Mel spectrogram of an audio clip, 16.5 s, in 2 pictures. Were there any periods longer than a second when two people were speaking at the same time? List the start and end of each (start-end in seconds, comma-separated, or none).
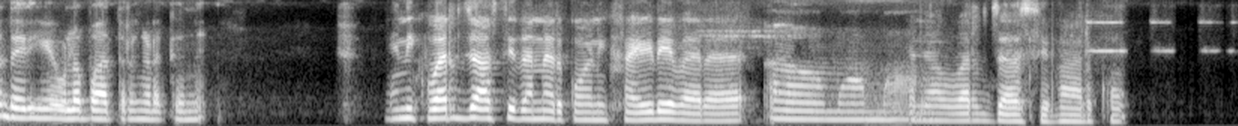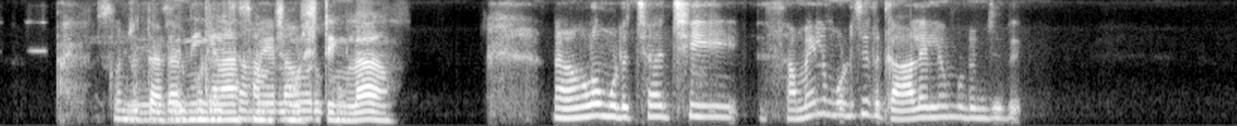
9.0-10.6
